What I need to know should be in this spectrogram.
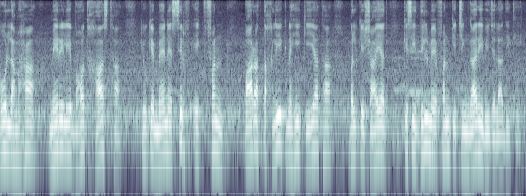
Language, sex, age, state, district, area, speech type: Urdu, male, 45-60, Delhi, North East Delhi, urban, spontaneous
